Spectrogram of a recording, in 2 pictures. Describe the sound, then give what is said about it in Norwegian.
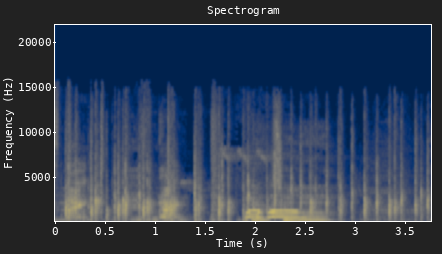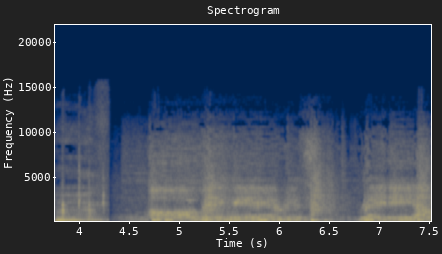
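An audience claps in a quick, dense patter for the owl, elk, bird and bee who have come forward, while a voice speaks over it, then the clapping gives way to a fuller, louder wash of sound. “Eh, altså, ja eh, Publikum, eh, en applaus til, eh, til ugle, elg, fugl og bie som har turt å stå fram her i dag.”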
